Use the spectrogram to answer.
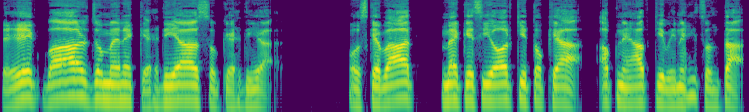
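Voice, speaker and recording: A man's voice: medium pitch, unhurried, fairly bright tone, no echo, studio quality, close to an everyday voice. A man voicing a commanding, pompous rich land-grabber who bullies the poor in a cartoon moral story. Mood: bullying, boastful. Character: gruff, bullying male land-grabbing rich villain.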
